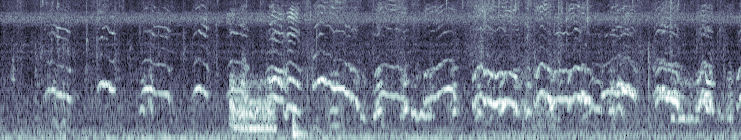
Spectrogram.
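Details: Litter of Weimaraner x Vizsla puppies aged three to four weeks, Biscuit's pups, whining together: many short, looping high whimpers tumble over one another, with a brief lower yelp partway through and a steady faint hiss behind.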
